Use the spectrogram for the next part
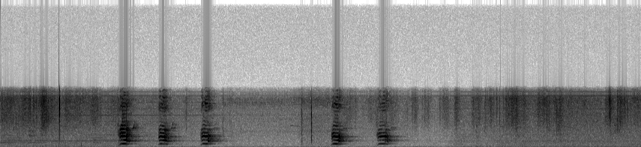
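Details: Cody, a pet dog who always barks when playing with his housemate Dylan, gives a burst of three sharp barks, a short pause, then two more, each bark short and punchy over a quiet indoor background hum.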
